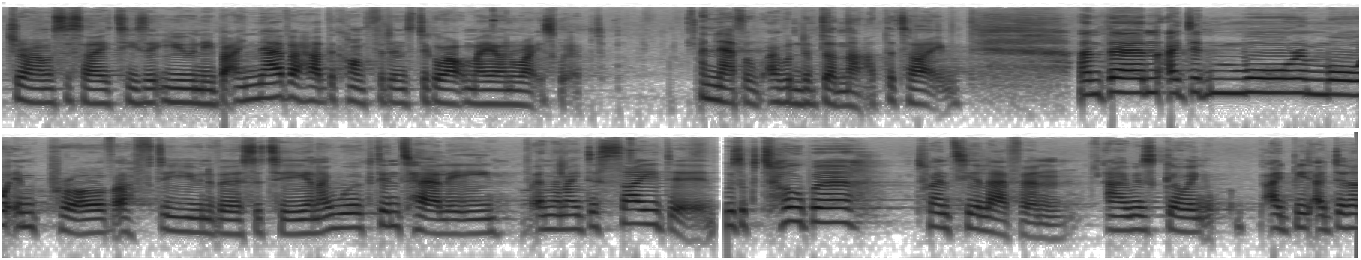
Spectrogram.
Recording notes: This is the first part of our conversation recorded live at St John's Church in Cardiff. In front of a live audience.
